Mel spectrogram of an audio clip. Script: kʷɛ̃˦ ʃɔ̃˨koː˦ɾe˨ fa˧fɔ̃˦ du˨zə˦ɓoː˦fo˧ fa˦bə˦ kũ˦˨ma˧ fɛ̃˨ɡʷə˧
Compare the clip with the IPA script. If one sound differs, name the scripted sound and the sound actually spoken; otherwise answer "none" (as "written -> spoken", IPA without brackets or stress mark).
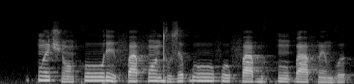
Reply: m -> ɓ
